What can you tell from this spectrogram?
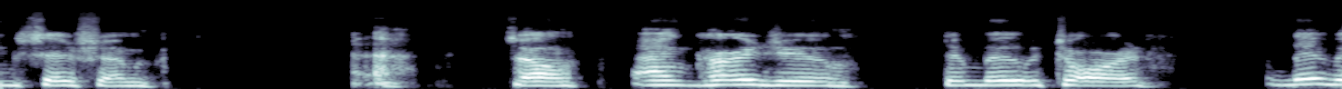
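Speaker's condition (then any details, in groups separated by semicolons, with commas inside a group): ALS; trouble speaking, voice affected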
